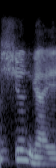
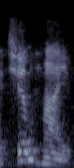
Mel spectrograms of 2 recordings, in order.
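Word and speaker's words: Shanghai: que alguém vi criticar pronúncia certa da cidade não é Shangai é tanhai tá acreditem o Mandarim É exatamente esse chhai e Emília romanha eram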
